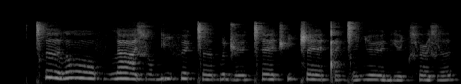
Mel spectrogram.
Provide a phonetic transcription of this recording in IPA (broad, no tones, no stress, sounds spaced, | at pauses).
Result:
ǀʰ əː l ɔː f i̤ l aː ɕ ɔ ɡ i f ø ǀ əː b ə ɖ͡ʐ øː ǀʰ ɛː t͡ʃʼ i ǁ ɛː ǃ ɛ ɡ͡ǀ ɛ ʎ øː bʲ øː t͡ɕʰ ə˞ ɕ əː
